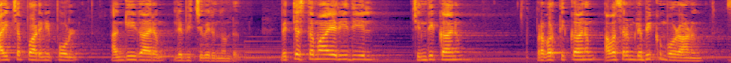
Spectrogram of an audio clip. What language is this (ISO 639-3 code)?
mal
